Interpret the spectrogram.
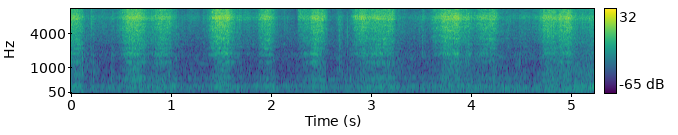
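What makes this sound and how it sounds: A round, flat, solid dry cement cake is held in one hand over a tub of cement powder while its edge is shaved and scraped with the metal blade of a yellow-handled box cutter. The scraping comes in repeated bright, gritty rasping strokes with short pauses between them, and the loudness rises and falls with each pass.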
